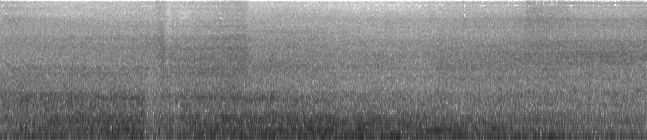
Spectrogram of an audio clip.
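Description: ScotRail electric multiple unit running into an underground station platform and past close by, with a steady rumble of wheels on rail and the hum of the traction motors.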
